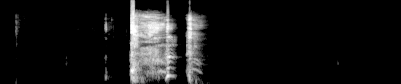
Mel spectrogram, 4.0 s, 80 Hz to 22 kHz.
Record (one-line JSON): {"cough_length": "4.0 s", "cough_amplitude": 32768, "cough_signal_mean_std_ratio": 0.21, "survey_phase": "beta (2021-08-13 to 2022-03-07)", "age": "18-44", "gender": "Female", "wearing_mask": "No", "symptom_runny_or_blocked_nose": true, "symptom_sore_throat": true, "symptom_fatigue": true, "symptom_headache": true, "symptom_other": true, "symptom_onset": "7 days", "smoker_status": "Never smoked", "respiratory_condition_asthma": false, "respiratory_condition_other": false, "recruitment_source": "Test and Trace", "submission_delay": "1 day", "covid_test_result": "Positive", "covid_test_method": "RT-qPCR", "covid_ct_value": 13.8, "covid_ct_gene": "ORF1ab gene", "covid_ct_mean": 14.1, "covid_viral_load": "25000000 copies/ml", "covid_viral_load_category": "High viral load (>1M copies/ml)"}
